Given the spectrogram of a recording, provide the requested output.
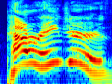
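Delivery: high, loud mock drunk blurting; mimicking a random heckler, hammed up high; random drunk shout. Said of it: "me just randomly saying".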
